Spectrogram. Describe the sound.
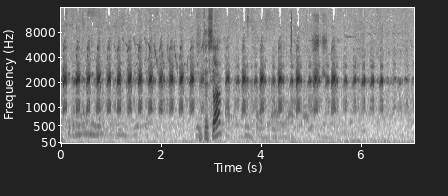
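Iberian tree frog, a small tree-dwelling frog, calling in a fast, steady, jerky train of sharp, rattling croaks that runs the whole time, loud, with a brief spoken remark midway.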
